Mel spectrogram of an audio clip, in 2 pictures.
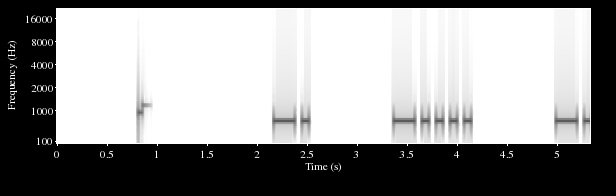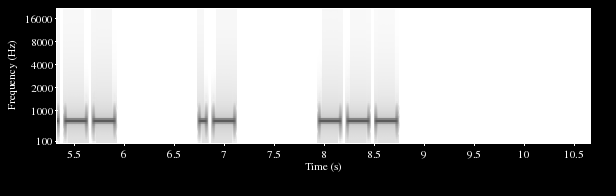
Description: Morse code, heard as a keyed tone, about 17 wpm, spaced as for 8 wpm, 700 Hz. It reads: N6YAO
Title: USA Call Signs - 5 Characters - 4x Character Spacing - 17wpm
